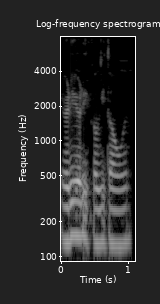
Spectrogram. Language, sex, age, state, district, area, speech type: Sindhi, male, 18-30, Gujarat, Junagadh, urban, spontaneous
